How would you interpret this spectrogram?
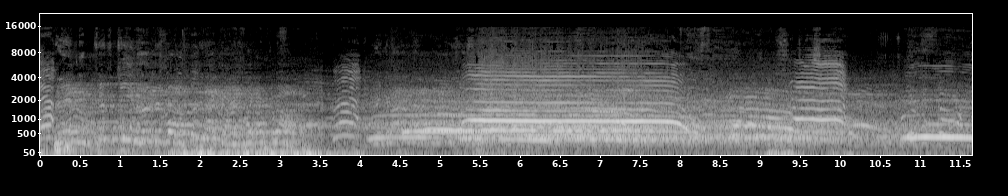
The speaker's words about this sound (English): Trump's assertion that the protesters at the rally were paid to be there by the Democratic National Committee riled up the crowd. Confrontations and loud shouts between supporters and protesters ensued.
